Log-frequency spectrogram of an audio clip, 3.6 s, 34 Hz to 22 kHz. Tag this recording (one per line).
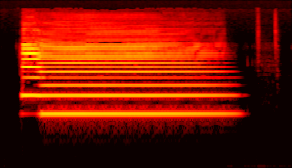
alto
Csharp4
good-sounds
multisample
neumann-U87
sax
single-note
